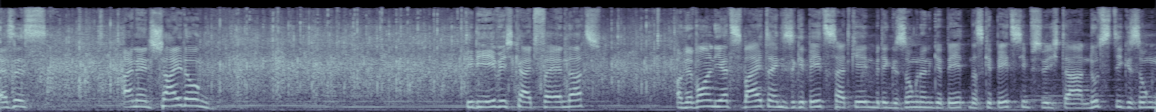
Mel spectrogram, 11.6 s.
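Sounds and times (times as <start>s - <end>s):
speech: 0.0s - 2.3s, 4.7s - 6.1s, 6.8s - 11.5s
crowd applauding: 0.0s - 8.6s.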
